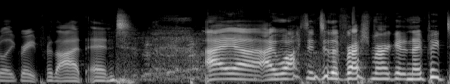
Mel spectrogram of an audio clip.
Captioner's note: audience laughing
